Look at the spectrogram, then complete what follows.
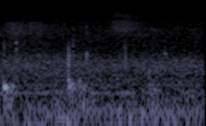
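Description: Quiet ambience aboard a fishing boat on the water: a low rumble with a faint steady hum, and two light clicks, the second less than a second after the first.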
